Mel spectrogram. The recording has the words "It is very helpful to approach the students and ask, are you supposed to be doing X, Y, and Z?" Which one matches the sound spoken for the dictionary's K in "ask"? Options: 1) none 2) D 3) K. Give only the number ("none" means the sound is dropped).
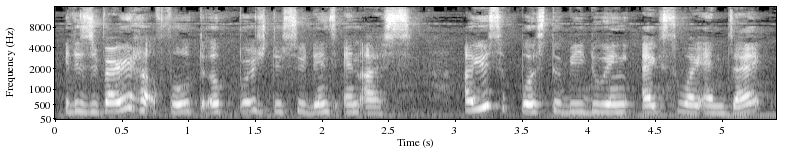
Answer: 1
